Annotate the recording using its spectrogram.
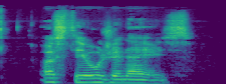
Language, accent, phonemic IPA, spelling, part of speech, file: French, Canada, /ɔs.te.ɔʒ.nɛz/, ostéogenèse, noun, LL-Q150 (fra)-ostéogenèse.wav
- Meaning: osteogenesis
